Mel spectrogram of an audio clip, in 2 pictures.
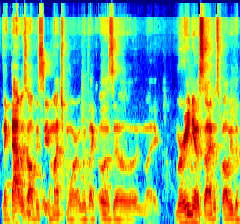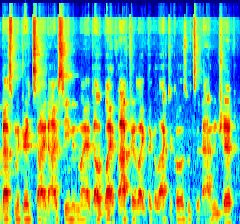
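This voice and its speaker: A Canadian man with a lowish voice and a forceful, tense edge rants through casual football chat. He swears freely and talks with animated heat. There is a faint hum of noise behind him. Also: moderate pace, few pauses, low-quality recording. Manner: profane, ranting, animated. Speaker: co-host of a football watchalong.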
